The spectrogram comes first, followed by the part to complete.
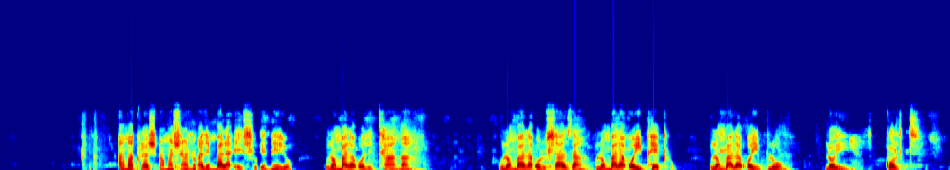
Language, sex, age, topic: North Ndebele, female, 25-35, health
